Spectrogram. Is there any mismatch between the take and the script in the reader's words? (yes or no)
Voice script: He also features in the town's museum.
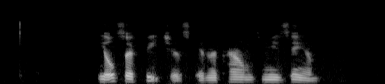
no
